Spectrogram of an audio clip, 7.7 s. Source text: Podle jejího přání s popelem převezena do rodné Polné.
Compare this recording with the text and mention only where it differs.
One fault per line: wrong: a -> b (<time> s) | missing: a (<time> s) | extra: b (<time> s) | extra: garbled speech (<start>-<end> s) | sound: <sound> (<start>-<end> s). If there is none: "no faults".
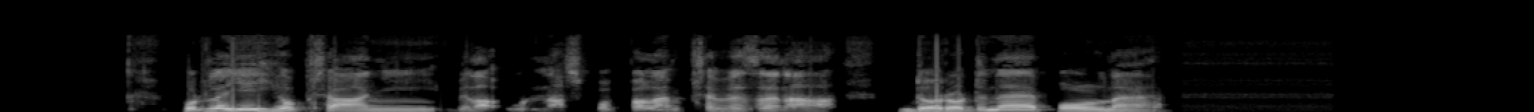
extra: byla urna (2.2 s)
